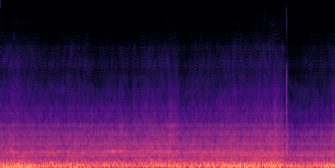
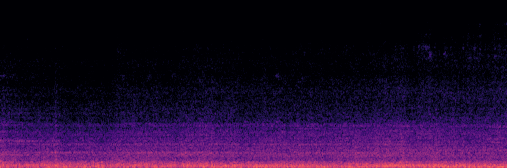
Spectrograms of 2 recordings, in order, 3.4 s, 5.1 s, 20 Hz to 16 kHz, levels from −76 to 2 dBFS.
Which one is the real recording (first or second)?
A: second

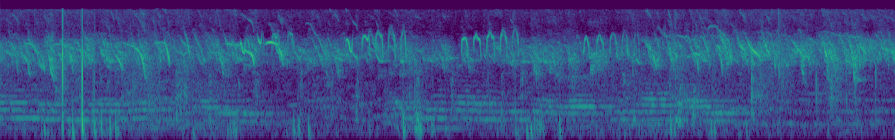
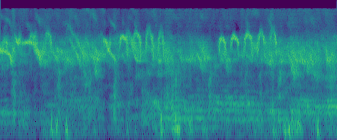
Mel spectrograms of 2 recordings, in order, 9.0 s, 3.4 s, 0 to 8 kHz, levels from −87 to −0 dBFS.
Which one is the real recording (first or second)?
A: first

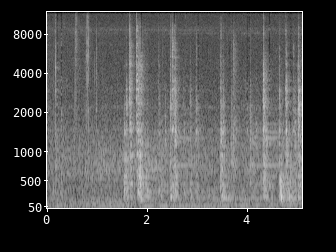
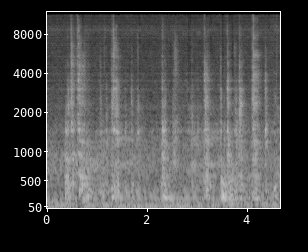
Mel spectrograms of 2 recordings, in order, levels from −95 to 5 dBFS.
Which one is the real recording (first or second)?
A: first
